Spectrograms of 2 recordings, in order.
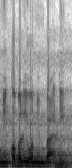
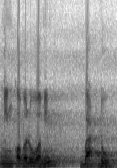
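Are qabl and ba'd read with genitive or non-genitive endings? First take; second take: genitive; non-genitive. First: Qabl and ba'd carry genitive case endings. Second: Qabl and ba'd carry non-genitive endings. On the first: This is a less common reading by some scholars. "Dibaca majrur karena ada huruf jarnya di situ" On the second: This is the well-known standard reading. "bacaan kita yang ma'ruf"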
